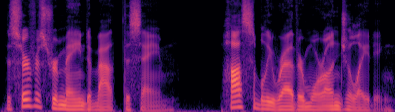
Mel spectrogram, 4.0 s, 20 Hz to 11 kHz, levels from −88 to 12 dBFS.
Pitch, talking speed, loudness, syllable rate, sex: 105 Hz, 150 wpm, -23 LUFS, 6.3 syllables/s, male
